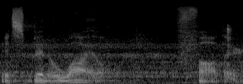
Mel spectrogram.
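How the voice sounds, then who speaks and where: A man acting a brooding villain who confronts his father in a game cutscene, grave, cold and deliberate. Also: a bass voice. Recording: game audio with loud background noise.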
